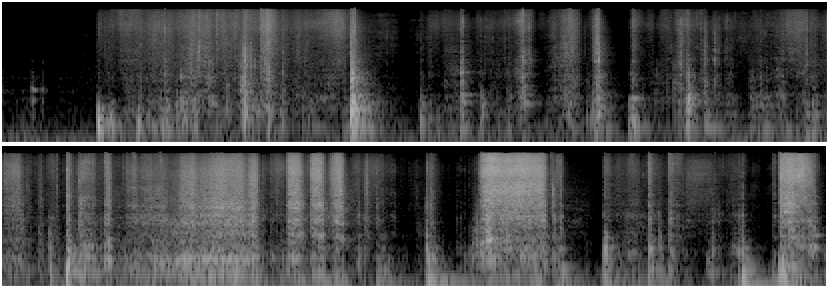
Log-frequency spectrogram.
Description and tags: Sound of a opening cardboard box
